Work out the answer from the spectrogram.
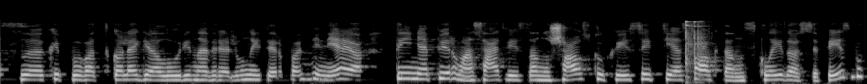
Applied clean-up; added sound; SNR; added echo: classical method spectral subtraction.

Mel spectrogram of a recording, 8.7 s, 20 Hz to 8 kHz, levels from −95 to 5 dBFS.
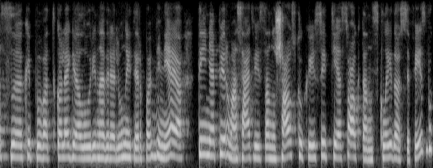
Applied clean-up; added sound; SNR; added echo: none; none; none; none.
